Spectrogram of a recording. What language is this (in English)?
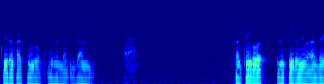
Longuda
